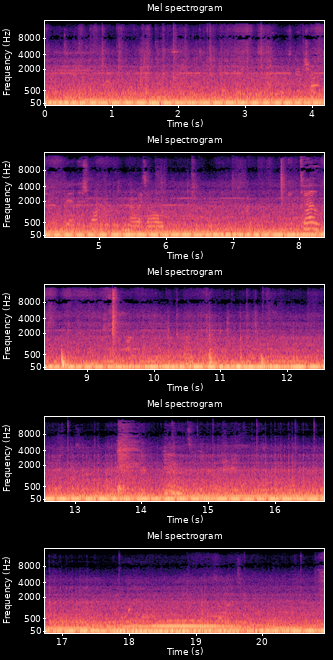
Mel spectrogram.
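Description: A bus engine hums steadily nearby.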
